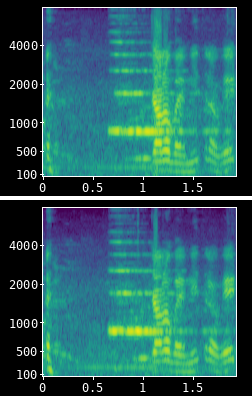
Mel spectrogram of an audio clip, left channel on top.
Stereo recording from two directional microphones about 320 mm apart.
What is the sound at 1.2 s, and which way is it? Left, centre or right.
Speech, centre.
